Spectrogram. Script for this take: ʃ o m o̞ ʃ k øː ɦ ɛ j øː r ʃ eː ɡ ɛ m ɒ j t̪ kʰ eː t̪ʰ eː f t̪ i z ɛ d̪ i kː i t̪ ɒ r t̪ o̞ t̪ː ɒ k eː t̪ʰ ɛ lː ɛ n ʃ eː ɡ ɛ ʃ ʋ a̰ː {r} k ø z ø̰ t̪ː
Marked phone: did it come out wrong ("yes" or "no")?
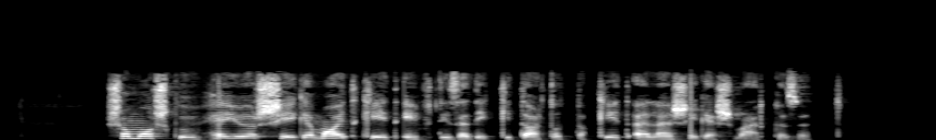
no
